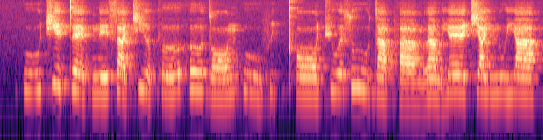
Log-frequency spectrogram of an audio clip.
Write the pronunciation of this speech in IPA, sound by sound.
p uː˩˧ t͡ɕ e˥˨ t̪ ɛː˧˩ k̚ n e˩˧ s a˧˩ t͡ɕ i˧˩ ə̯ pʰ ɤː˩˧ h ɤː˧ d ɔː˩˧ n p uː˧˩ f i˧˩ k̚ t̪ʰ ɔː˩ t͡ɕ u˧ ə̯ s uː˥˨ d a˧˩ pʰ aː˩ m l a˧˩ w j ɛː˧ t͡ɕ a˧ j n u˧ j a˧

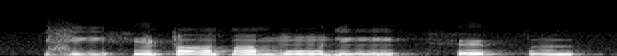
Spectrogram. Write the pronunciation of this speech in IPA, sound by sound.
z i h ẽ ʈ ɑ̃ k͡p ɑ̃ m ũ ɗ ĩ | h ø pː ɯ

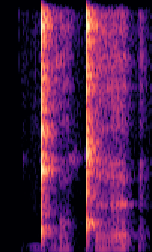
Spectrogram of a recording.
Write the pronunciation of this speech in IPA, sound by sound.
ɡ͡ǃ u ɾ ɒ ǃʼ æ ʔ

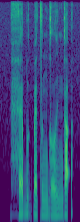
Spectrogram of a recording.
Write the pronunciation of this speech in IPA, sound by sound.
h ɛ ɓ ɯ k͡p ɛ t ɯ ŋ ɡ ɤː i̯ ŋ ɡ a ʔ

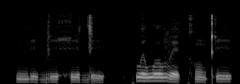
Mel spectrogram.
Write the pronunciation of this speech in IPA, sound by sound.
ŋ i˨ b i˨ h i˨ d i˨ | kʷ e˦ w ʊ˦ β e˨ kʰ ũ˨ kʼ i˦

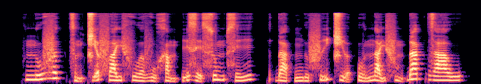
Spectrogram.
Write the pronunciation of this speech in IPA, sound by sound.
n u˨˦ v ɛ˦˥ k̚ s ə̰˧˨ m t͡ɕ ɛ̰˧˥ f a˧ j f u˨˩ ə̯ v ṵ˧˨ x a̰˧˨ m ʔ ḭ˧˥ z ḭ˧˨ s u˧ m s i˨˦ | ɗ a˨˩ k̚ ŋ ɨ˨˩ f ḭ˧˥ t͡ɕ ɨ̰˧˨ ə̯ ʔ u˧˩ n a̰˧˨ j f ə̰˧˨ m ɗ a˦˥ k̚ z a˧ w

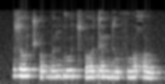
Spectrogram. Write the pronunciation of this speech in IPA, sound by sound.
z o t͡ʃʼ o b ə ŋ ɡ u t͡sʼ o d ə n d u f u χ u

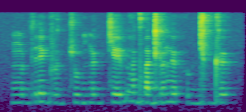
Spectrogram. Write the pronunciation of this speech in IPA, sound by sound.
ŋ ɵ ɡ r e ɡ v ø ɡ c u ɡ ŋ ø ɡ c e bʱ a ɡ w a ɡ j ɵ n̪ ø h u ɡ ɟ ɨ ɡ ɖ ø

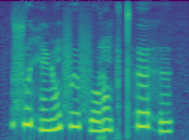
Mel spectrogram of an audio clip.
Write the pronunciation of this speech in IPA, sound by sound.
sʷ i˥ h ĩ˩ ɳ ũ˩˥ f ɨ˥ f o˩ ɾ õ˥˩ k t̪ʰ ø˥ h ɨ˩

